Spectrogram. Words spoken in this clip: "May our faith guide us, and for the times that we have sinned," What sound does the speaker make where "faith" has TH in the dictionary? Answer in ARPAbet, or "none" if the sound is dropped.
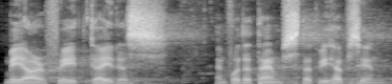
T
